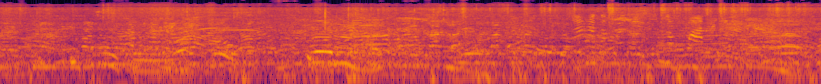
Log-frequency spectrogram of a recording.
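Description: A large crowd of men and women chatters and calls out nearby.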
